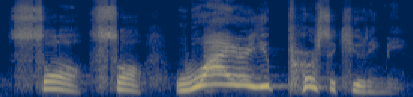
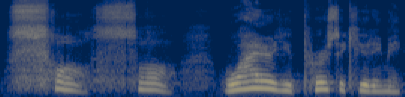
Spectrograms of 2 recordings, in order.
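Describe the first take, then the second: First: The voice sounds gruff, harsh and disappointed. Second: The voice sounds soft, gentle and compassionate. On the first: The speaker is angry and disappointed with the listener. The speaker calls it wrong. "with a very gruff and disappointed tone of voice" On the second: The speaker cares deeply for the listener. The speaker calls it right. "so unbelievably compassionate and gentle and loving"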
